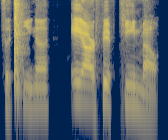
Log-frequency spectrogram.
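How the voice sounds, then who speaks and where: A man's voice: a little high, animated, measured pace, noisy background. A man co-hosting a casual, mocking chat, reading out listings and laughing often. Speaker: co-host.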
